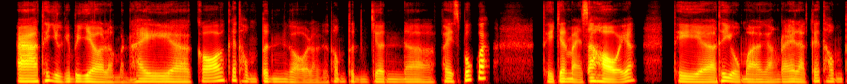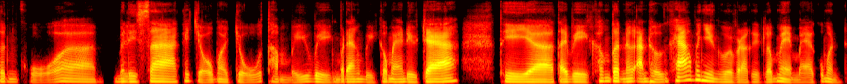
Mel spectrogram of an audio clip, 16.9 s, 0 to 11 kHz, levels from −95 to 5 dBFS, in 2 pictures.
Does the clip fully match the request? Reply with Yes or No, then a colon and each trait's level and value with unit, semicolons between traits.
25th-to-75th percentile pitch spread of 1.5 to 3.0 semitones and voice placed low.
Yes: narrow, 2.6 semitones; low, 105 Hz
